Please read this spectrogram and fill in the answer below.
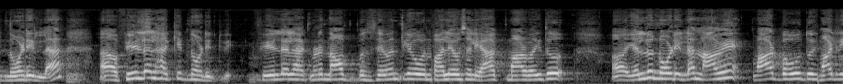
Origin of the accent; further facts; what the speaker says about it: Sagar, Karnataka, India; ನಮ್ಮೂರು ಸಾಗರ ಸರ್, ಸಾಗರ ಹಳ್ಳಿ ಸಿರಗುಪ್ಪೆ ಅಂತ.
